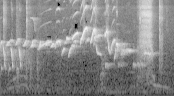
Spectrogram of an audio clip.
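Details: White-rumped shama singing in an online bird singing contest: fast rising and falling whistled phrases and sliding notes, ending with a burst of harsh noise.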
